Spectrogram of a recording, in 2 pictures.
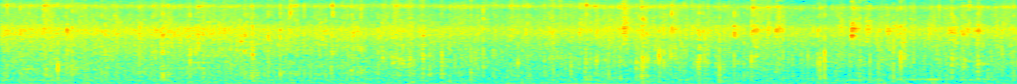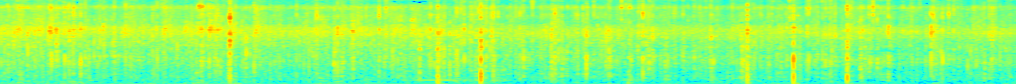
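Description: Heavy rain: a steady hiss of rainfall with many sharp drop ticks, a few of them louder in the second half.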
